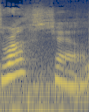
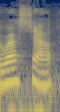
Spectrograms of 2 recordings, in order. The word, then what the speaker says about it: Rothschild: Y'all know who was Rothschild family owned the Reserve? – Mm-hmm. – Am I saying it right? – Mm-mm. – It's Rothschild. – Yeah. – Okay, Rothschild. Okay, so you know that the United States is in like $1 trillion.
